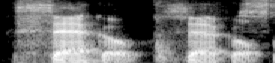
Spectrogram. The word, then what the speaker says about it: Sacco: Sacco. Like Sacco quarterback.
